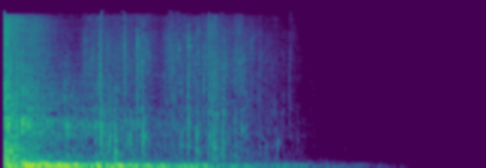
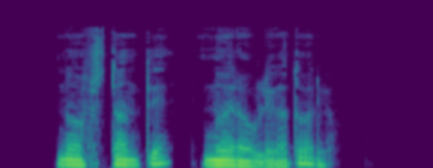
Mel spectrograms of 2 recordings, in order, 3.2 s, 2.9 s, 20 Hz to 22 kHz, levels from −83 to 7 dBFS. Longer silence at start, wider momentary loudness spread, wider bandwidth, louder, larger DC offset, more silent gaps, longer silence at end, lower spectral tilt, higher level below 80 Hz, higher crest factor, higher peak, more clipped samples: second, 0 s vs 0.4 s; first, 19 LU vs 10 LU; first, 16 kHz vs 11 kHz; about the same, -16 LUFS vs -18 LUFS; neither; second, none vs 1.15-1.26 s; first, 1.55 s vs 0.7 s; second, -5.5 dB/octave vs -8.5 dB/octave; first, -26 dBFS vs -38 dBFS; about the same, 16 dB vs 16 dB; about the same, 0 dBFS vs -2 dBFS; neither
